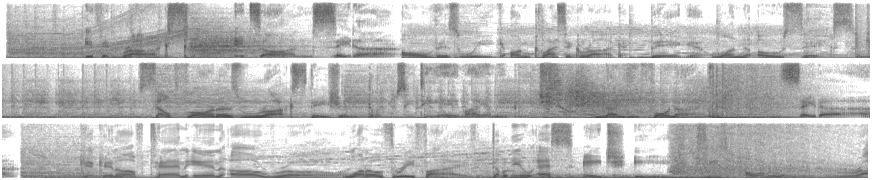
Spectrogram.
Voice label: Male Radio Imaging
